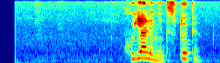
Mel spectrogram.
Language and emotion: Russian, angry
